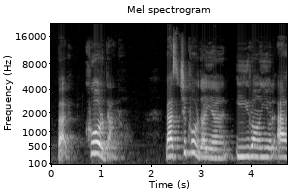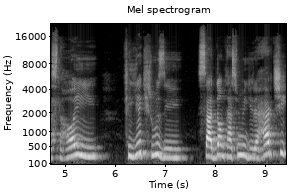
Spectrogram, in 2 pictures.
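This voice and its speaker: Here a woman speaks with a high pitch. Her intonation is lively. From Iran, family of Iraqi returnees. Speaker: blogger. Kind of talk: interview.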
